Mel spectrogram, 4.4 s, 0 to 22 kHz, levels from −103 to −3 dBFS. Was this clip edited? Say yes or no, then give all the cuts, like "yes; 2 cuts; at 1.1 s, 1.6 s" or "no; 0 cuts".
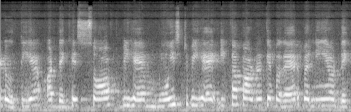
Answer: no; 0 cuts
